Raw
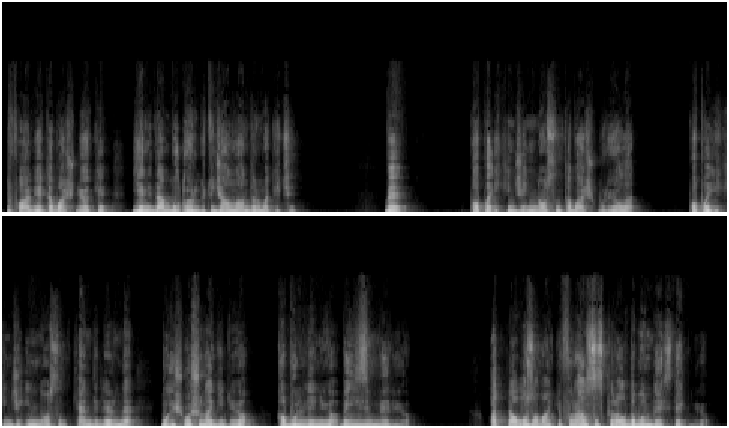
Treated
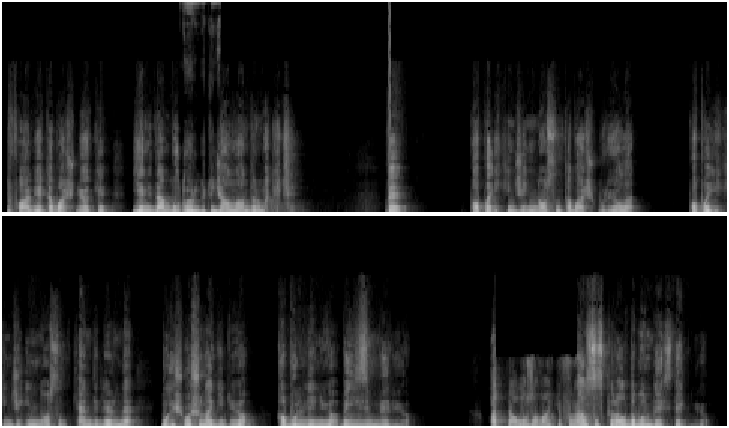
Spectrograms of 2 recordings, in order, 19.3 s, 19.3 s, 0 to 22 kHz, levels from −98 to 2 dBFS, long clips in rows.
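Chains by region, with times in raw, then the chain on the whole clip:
2.37–2.91 s: low-pass 4.6 kHz + bass shelf 200 Hz +12 dB + careless resampling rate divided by 2×, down none, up hold
3.49–5.17 s: treble shelf 6.3 kHz -8.5 dB + integer overflow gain 18 dB + spectrum-flattening compressor 4:1
16.24–17.33 s: compression, threshold -29 dBFS + brick-wall FIR low-pass 7.2 kHz
whole clip: high-pass 470 Hz 6 dB/octave; band-stop 3.8 kHz, Q 17

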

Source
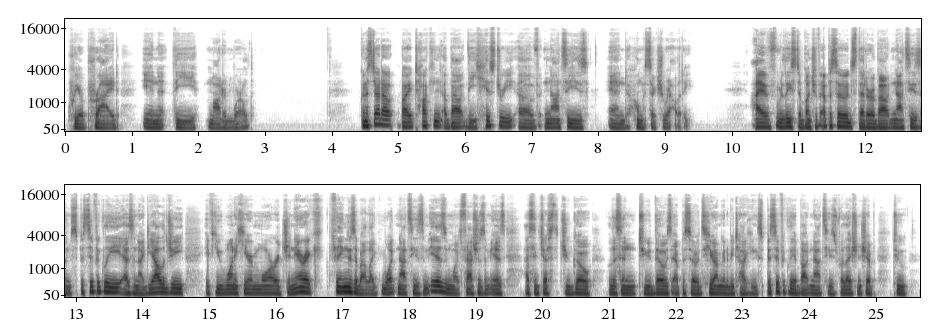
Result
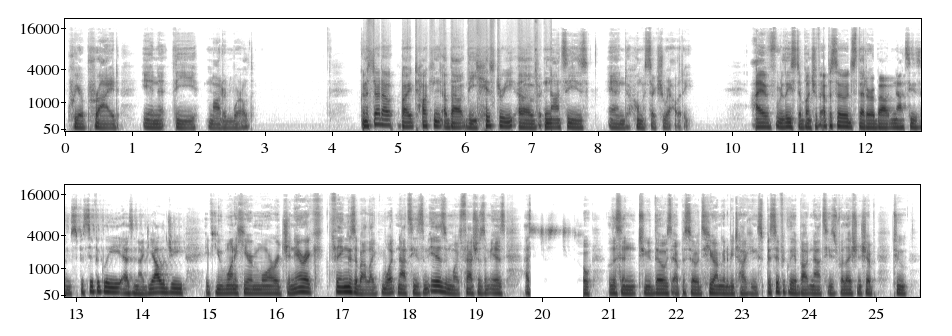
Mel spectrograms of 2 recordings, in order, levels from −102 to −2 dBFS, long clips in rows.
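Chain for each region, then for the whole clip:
4.48–7.31 s: median filter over 5 samples + three bands compressed up and down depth 100%
12.13–15.14 s: resonances exaggerated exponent 1.5 + thinning echo 71 ms, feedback 49%, high-pass 880 Hz, level -16 dB
19.82–20.63 s: gate -42 dBFS, range -15 dB + Butterworth band-pass 4.6 kHz, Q 5.8 + flutter echo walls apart 11.3 m, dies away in 0.32 s
whole clip: none

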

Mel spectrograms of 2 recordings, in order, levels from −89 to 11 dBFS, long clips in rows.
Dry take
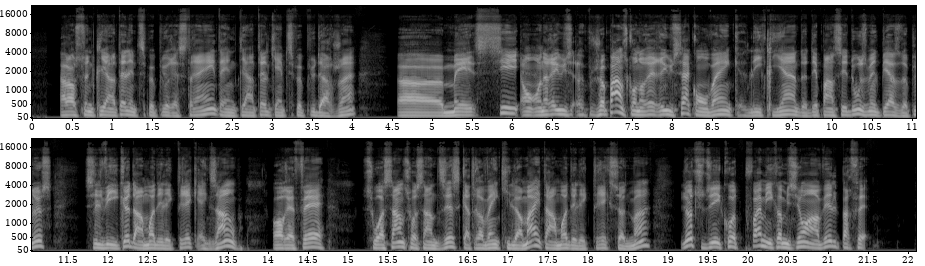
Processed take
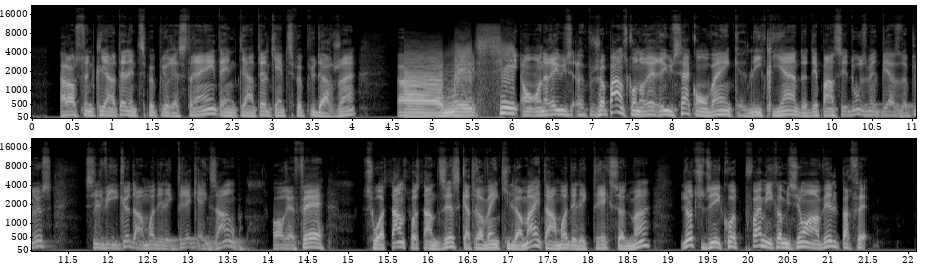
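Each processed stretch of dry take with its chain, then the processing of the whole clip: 4.65–6.03 s: waveshaping leveller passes 3 + tape spacing loss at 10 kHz 23 dB + loudspeaker Doppler distortion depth 0.74 ms
10.10–14.33 s: hum notches 50/100/150/200/250/300/350/400/450/500 Hz + compression 3:1, threshold -31 dBFS + treble shelf 10 kHz +5 dB
15.44–16.03 s: de-esser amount 60% + overdrive pedal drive 7 dB, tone 7.4 kHz, clips at -11 dBFS + gate -29 dBFS, range -19 dB
whole clip: treble shelf 3.7 kHz -12 dB; compression 2:1, threshold -26 dBFS; trim +5.5 dB

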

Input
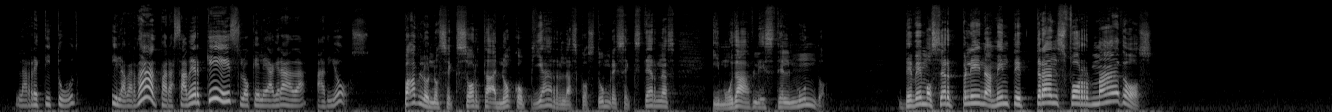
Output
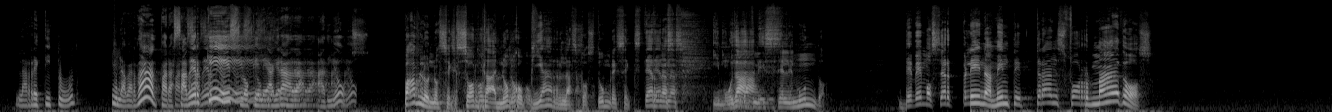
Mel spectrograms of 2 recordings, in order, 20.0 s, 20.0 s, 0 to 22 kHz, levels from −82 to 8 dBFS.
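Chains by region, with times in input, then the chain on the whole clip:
0.76–1.80 s: self-modulated delay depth 0.46 ms + treble shelf 3.8 kHz -11 dB
2.39–5.34 s: treble shelf 3.4 kHz +8 dB + feedback delay 197 ms, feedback 45%, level -9.5 dB
6.09–8.97 s: delay 122 ms -21.5 dB + swell ahead of each attack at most 51 dB/s
9.61–11.89 s: bass shelf 180 Hz -11.5 dB + delay 127 ms -8 dB + decay stretcher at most 43 dB/s
13.59–14.55 s: high-pass 870 Hz 6 dB/octave + upward expansion, over -46 dBFS
15.19–16.27 s: peaking EQ 780 Hz +4 dB 1.8 oct + compression 3:1, threshold -39 dBFS
whole clip: none

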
